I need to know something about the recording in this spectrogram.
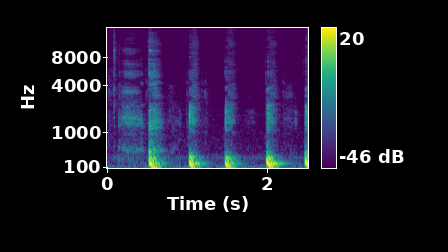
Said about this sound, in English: Listen to those drums. Hmm.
